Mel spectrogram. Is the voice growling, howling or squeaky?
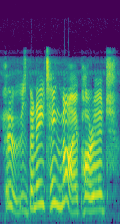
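howling. It is said in a howling voice.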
